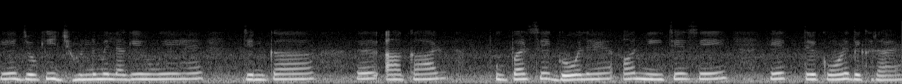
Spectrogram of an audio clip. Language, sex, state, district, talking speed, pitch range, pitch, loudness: Hindi, female, Chhattisgarh, Bilaspur, 145 wpm, 230-255 Hz, 240 Hz, -14 LUFS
